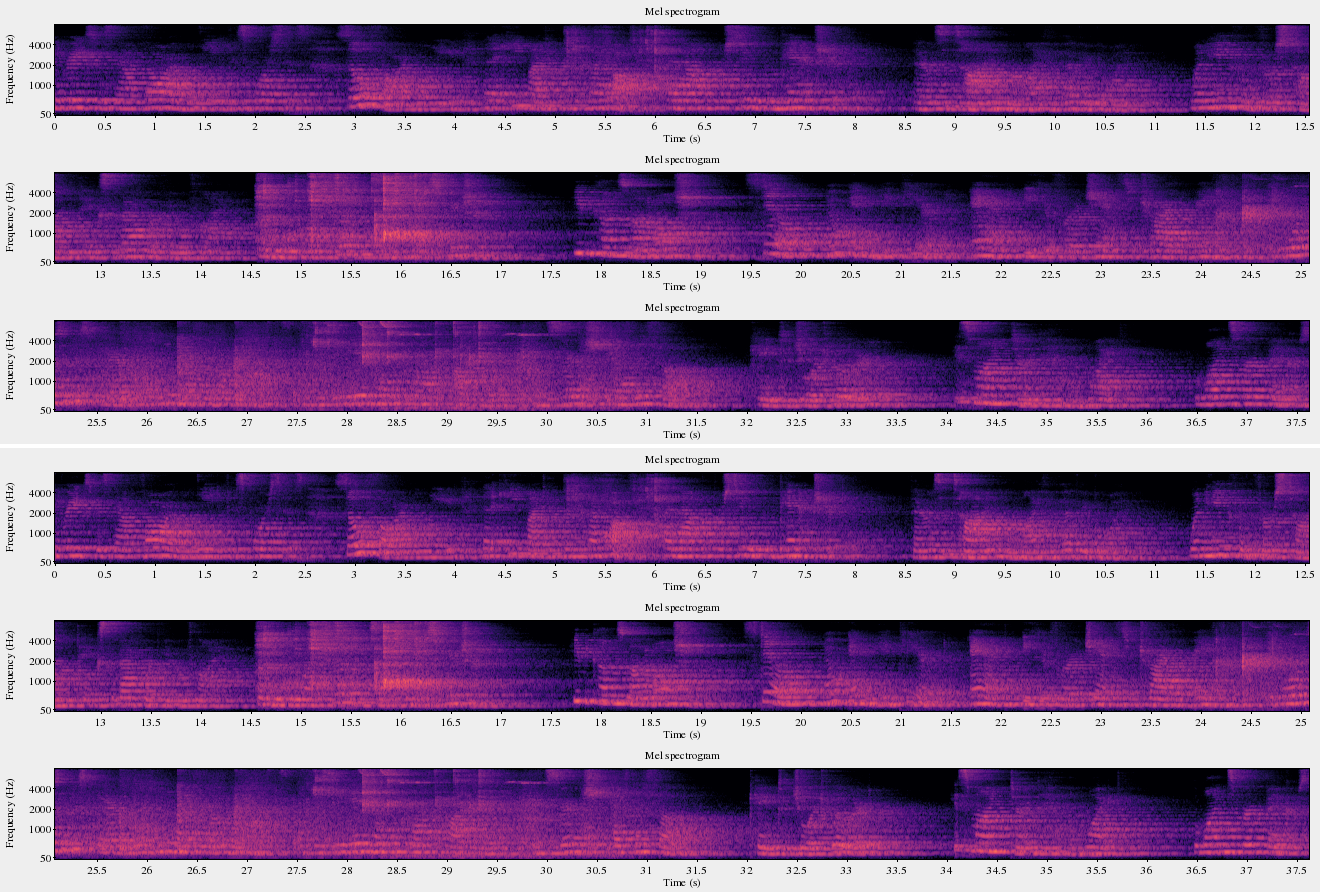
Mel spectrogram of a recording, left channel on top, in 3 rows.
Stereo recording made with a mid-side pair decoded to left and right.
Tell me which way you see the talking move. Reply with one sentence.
In this clip you hear the talking stay in one place.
